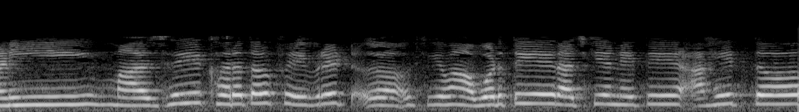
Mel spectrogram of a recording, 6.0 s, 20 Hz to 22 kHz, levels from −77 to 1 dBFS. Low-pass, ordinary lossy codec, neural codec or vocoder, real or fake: 7.2 kHz; MP3, 24 kbps; none; real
